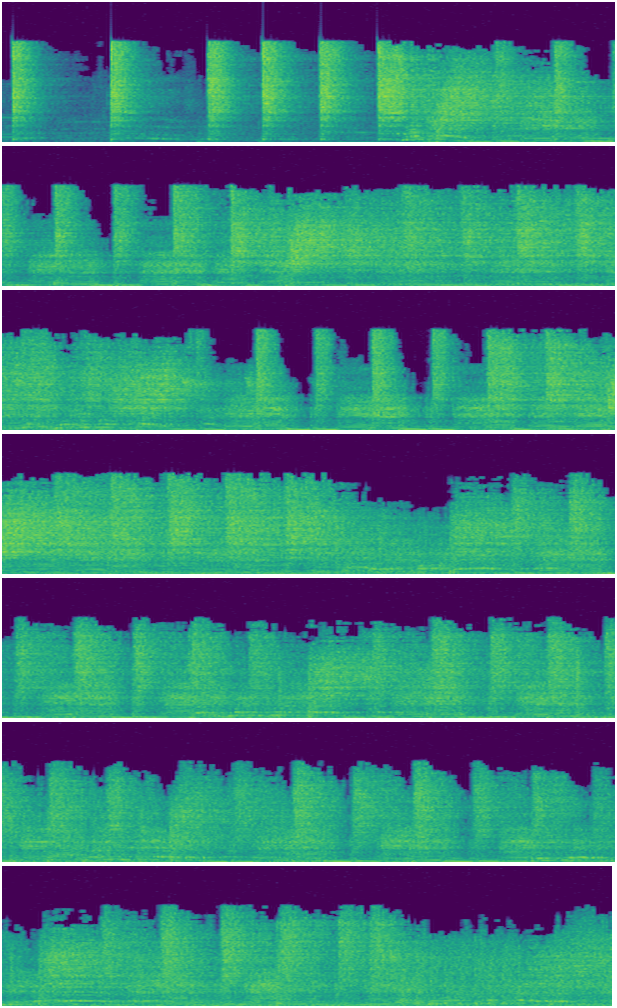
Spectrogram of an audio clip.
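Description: Heavy metal band playing an old-school metal song live: about three seconds of evenly spaced sharp hits, then distorted electric guitars, bass and drum kit come in together at full volume, with sung vocal lines over them.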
